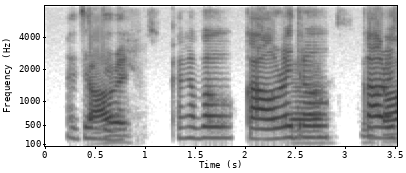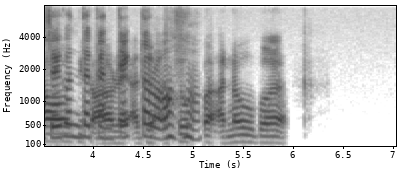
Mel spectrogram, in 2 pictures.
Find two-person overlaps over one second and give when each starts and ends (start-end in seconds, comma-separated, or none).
3.2-5.0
